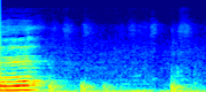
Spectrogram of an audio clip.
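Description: Marker pen writing on a whiteboard: a quick run of about six short strokes.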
